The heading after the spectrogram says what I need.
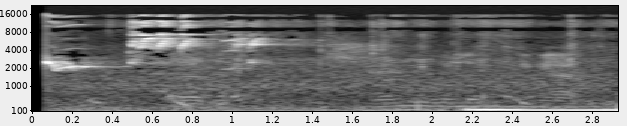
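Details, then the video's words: At Birdworld, Surrey, a Victoria crowned pigeon gives a deep, humming boom near the end, after a brief high chirp from another bird and a quiet background. "Victoria crowned pigeon calling"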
